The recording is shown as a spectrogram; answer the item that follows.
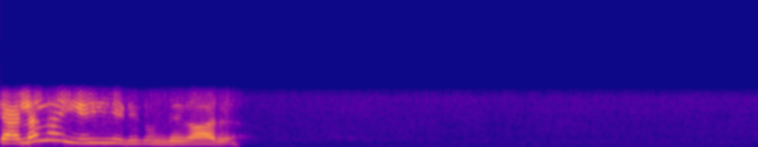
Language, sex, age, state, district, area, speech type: Dogri, female, 18-30, Jammu and Kashmir, Samba, rural, conversation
